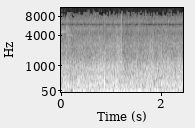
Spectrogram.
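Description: Wind buffeting the microphone of a bike-mounted GoPro Session at about 25 mph, over low road rumble from the moving bicycle. A single sharp click about a second in.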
